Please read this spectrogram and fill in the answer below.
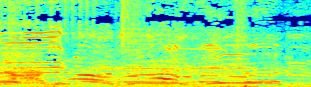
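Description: People talking, several voices overlapping, with a background of crowd chatter.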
